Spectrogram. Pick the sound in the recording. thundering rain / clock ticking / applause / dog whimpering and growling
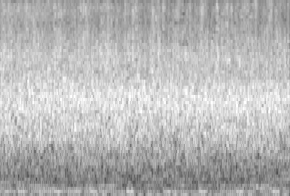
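applause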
